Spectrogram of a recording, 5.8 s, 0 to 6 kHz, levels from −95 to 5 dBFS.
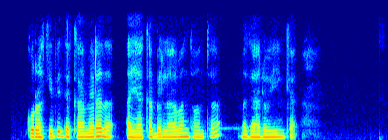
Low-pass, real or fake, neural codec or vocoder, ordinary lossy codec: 5.4 kHz; real; none; none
